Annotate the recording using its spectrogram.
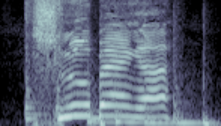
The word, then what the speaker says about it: Slubanger: Slubanger! Of the week. Did I say that right? – Yeah. – Okay, just making sure. It's your word. You made up this word, so I don't want to mess up your thing, okay? – No, you totally said it right.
